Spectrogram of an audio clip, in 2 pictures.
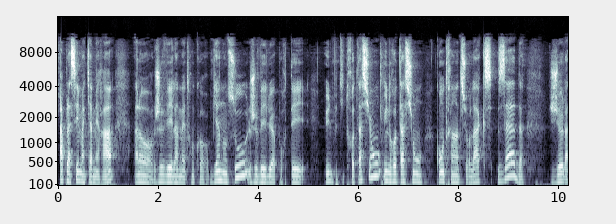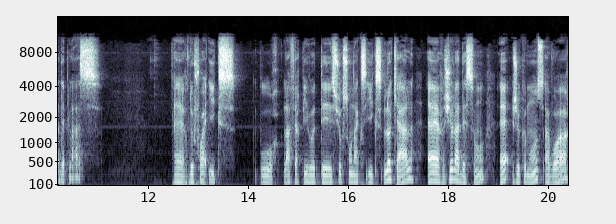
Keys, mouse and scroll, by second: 1.7 g, 3.8 click, 4.7 r, 6.2 click, 7.1 r, 9.9 click, 10.2 g, 12.8 click, 13.1 r, 16.4 click, 16.9 g, 20.1 click.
